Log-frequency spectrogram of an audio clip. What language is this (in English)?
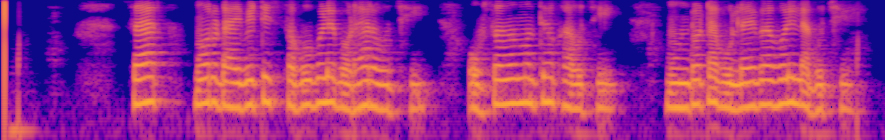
Odia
